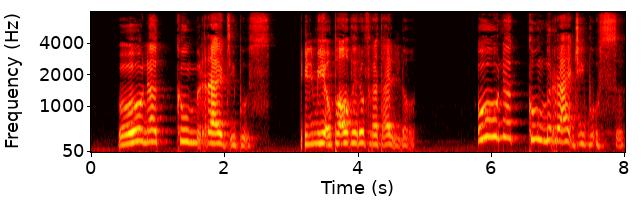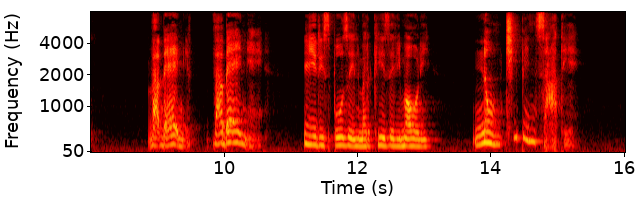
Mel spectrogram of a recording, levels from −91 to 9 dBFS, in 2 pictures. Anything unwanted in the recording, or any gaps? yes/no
yes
